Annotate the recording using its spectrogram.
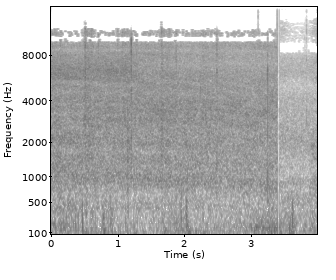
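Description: Wind blowing over the microphone, a steady rushing noise with low buffeting. About three and a half seconds in it cuts to a duller, quieter wind.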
